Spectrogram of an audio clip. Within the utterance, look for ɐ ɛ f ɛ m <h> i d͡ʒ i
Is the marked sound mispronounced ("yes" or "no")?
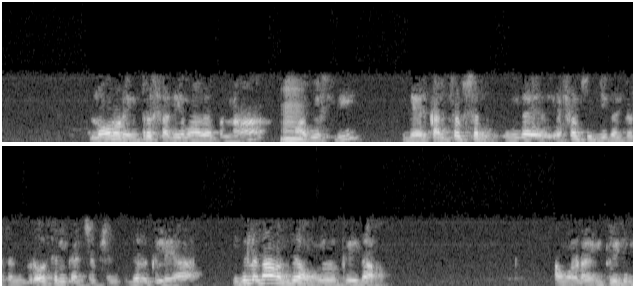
yes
